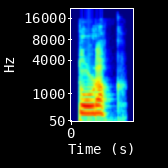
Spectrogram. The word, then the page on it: तोड़क: Hindi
